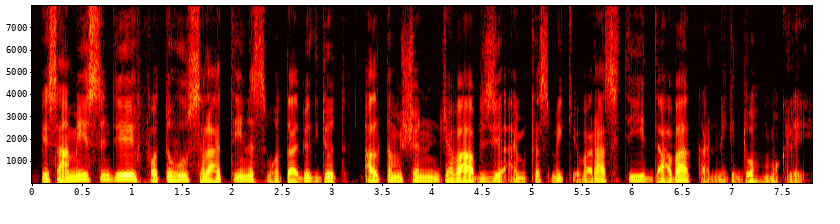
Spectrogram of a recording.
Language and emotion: Kashmiri, neutral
